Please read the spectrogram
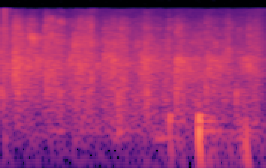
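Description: Audience applauding, many hands clapping steadily, with a brief low thump about one and a half seconds in.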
